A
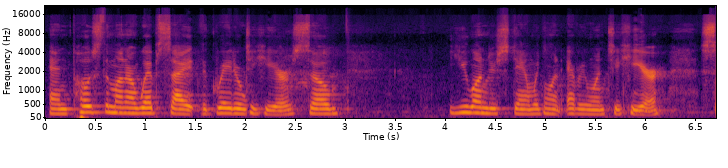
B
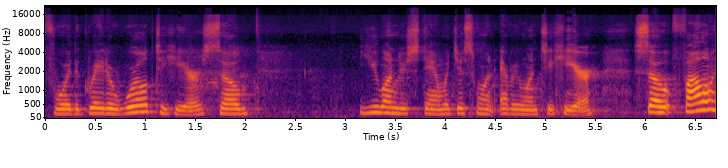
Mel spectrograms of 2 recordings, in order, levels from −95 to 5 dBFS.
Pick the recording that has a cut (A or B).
A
